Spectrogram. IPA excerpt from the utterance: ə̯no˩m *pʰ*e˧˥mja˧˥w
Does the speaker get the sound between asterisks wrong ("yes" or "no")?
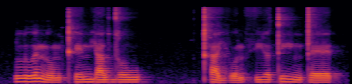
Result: yes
